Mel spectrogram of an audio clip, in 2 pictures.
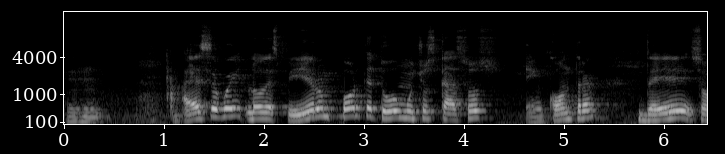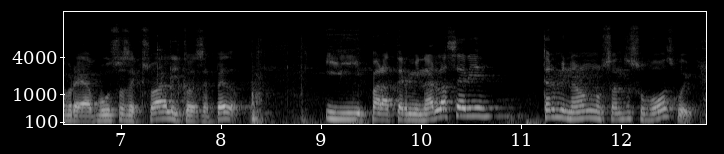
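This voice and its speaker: A high-pitched man with a Mexican accent, very wide pitch swings and noticeable background noise. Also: fairly slow pace. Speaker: podcast host. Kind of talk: casual chat.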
